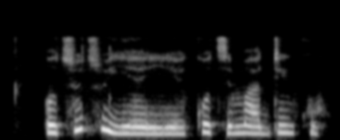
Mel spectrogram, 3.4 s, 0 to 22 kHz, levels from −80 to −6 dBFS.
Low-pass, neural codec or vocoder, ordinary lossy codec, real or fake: 7.2 kHz; vocoder, 22.05 kHz, 80 mel bands, WaveNeXt; none; fake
